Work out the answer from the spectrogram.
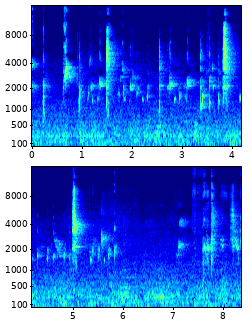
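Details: A pet parakeet serenading a can of beer indoors: scattered short, squeaky chirps and high tweets in irregular bursts, some sharp rising notes, over a faint low background hum.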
